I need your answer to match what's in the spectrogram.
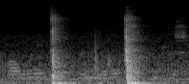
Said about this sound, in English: Now that is the squeakiest door in the nation.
